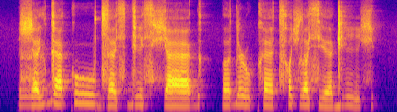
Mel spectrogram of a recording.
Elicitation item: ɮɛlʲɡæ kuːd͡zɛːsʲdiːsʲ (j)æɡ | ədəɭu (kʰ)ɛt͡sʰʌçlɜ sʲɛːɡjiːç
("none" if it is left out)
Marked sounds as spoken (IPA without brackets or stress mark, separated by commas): ç, kʰ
